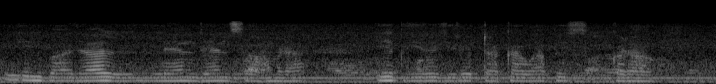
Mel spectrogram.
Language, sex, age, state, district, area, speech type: Maithili, female, 60+, Bihar, Madhubani, rural, read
